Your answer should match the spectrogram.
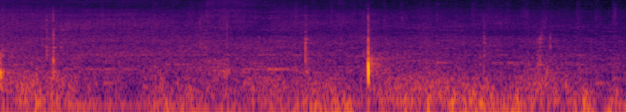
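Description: Meat being stirred with a wooden spoon in a steel pot over a gas burner: a low steady hiss of cooking, with a few light clicks and one sharp knock of the spoon against the pot about three and a half seconds in.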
